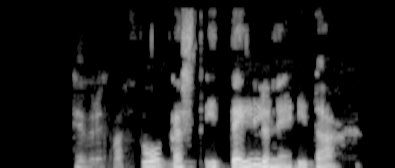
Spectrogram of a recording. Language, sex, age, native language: Icelandic, female, 30-39, Icelandic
